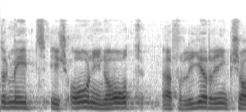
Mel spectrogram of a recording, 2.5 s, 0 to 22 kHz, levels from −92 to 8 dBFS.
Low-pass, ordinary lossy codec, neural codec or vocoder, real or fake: none; none; vocoder, 22.05 kHz, 80 mel bands, HiFi-GAN; fake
